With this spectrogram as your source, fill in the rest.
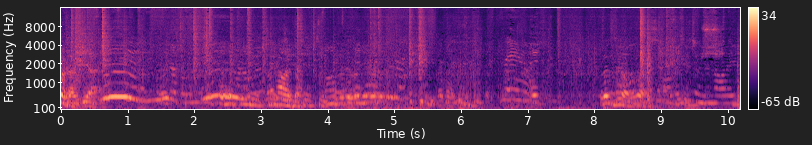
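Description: A heavy carpet rustles as it is shaken out and spread on a floor.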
